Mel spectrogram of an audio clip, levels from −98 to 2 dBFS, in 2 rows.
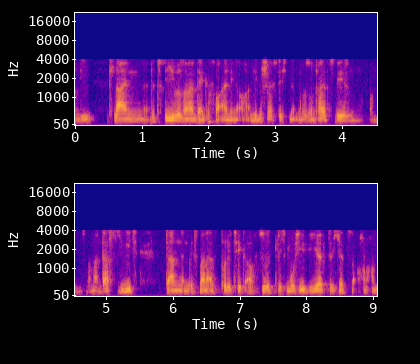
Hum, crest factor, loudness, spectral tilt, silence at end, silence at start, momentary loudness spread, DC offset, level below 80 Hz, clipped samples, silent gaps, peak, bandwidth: none; 18 dB; -26 LUFS; -6 dB/octave; 0 s; 0 s; 11 LU; under 0.1%; -60 dBFS; under 0.1%; none; -6 dBFS; 4.2 kHz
